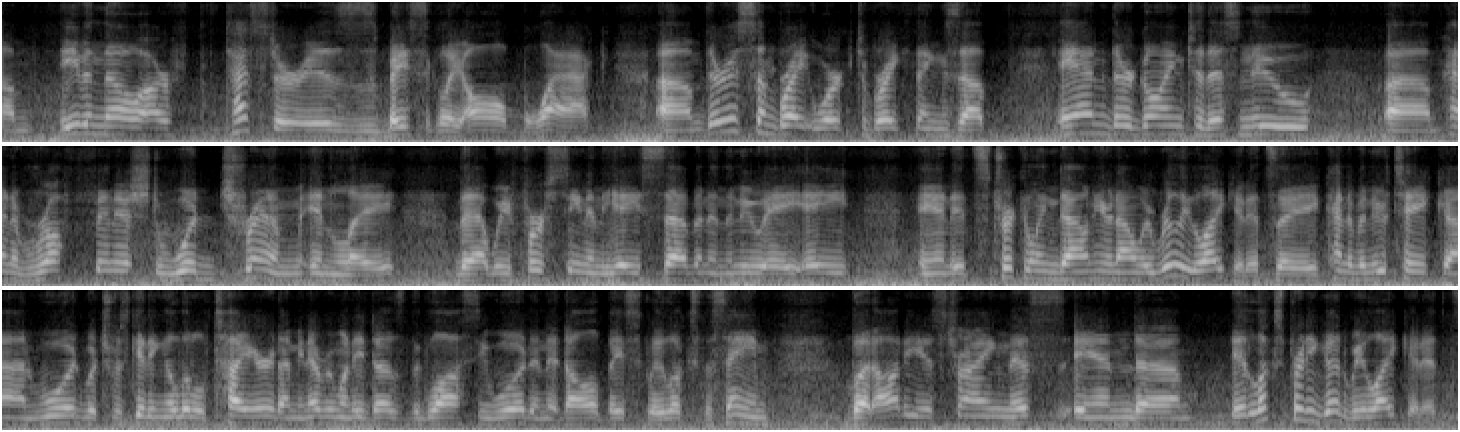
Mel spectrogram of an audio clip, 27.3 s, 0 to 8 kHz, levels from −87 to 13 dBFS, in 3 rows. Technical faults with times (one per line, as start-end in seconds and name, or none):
none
